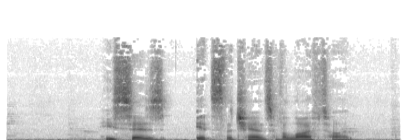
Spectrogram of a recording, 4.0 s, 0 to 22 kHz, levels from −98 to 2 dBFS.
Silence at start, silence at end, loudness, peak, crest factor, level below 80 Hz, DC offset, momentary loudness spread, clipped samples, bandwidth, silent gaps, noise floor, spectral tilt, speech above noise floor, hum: 0.05 s; 0.05 s; -30 LUFS; -14 dBFS; 20 dB; -46 dBFS; under 0.1%; 11 LU; under 0.1%; 16 kHz; none; -50 dBFS; -3.5 dB/octave; 20 dB; none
